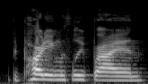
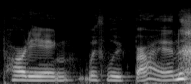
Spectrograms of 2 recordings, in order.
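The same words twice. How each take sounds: First: Said in the usual way. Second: Voice crack. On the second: Real, not acted. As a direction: voice cracking on the rising end. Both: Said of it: "voice crack".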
